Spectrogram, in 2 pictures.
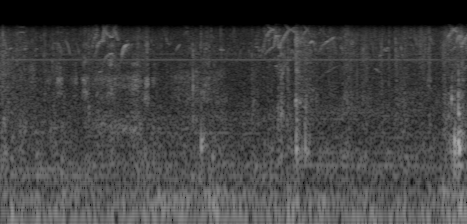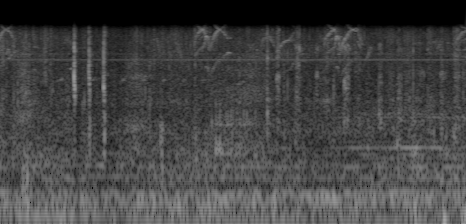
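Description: Small birds chirping in short, high, repeated calls, a few at a time, with a couple of sharp clicks about halfway through.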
